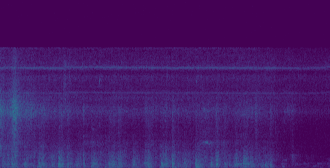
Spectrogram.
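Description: A front-loading washing machine drum tumbles wet laundry with sloshing thumps.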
